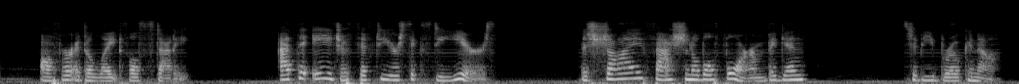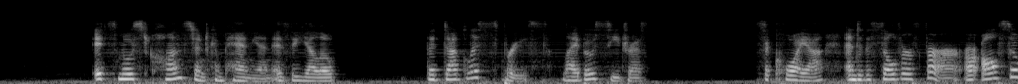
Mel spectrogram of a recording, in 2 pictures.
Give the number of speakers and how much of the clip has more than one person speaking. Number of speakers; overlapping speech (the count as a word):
one, no overlap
